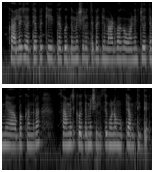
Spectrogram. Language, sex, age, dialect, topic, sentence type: Kannada, male, 60-100, Central, banking, statement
